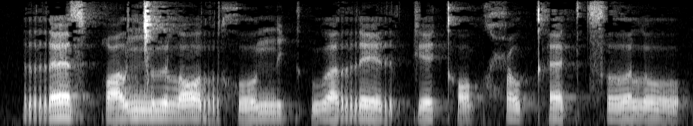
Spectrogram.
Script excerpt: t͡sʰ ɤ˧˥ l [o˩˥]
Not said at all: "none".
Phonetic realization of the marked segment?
o˥˨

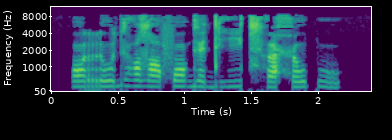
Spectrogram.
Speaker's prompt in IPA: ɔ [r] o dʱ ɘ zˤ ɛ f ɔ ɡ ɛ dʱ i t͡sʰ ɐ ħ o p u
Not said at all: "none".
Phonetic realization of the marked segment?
r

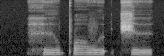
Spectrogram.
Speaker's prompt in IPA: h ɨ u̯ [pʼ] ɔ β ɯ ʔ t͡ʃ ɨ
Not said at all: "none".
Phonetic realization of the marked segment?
pʼ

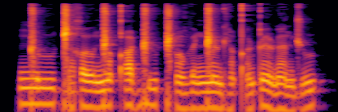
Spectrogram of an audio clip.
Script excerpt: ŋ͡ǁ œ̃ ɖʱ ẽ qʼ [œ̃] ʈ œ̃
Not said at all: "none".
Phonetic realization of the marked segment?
œ̃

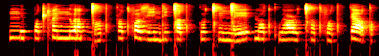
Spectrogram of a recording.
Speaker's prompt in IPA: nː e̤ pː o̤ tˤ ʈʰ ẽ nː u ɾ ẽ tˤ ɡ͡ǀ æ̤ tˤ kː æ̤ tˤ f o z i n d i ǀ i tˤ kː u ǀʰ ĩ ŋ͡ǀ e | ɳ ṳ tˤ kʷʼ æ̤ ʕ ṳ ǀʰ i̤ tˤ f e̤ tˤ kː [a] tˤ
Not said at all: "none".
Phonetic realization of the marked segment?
æ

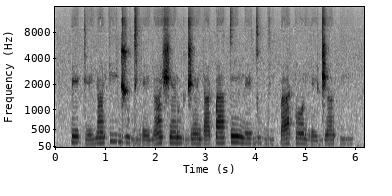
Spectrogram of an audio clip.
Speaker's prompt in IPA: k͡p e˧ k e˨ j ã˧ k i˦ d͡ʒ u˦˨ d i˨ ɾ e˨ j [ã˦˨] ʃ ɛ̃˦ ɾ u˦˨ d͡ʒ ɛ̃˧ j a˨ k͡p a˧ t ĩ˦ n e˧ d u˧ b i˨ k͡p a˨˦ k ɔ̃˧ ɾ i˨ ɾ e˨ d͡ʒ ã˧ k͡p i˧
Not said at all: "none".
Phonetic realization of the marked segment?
ã˨˦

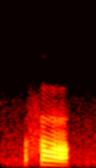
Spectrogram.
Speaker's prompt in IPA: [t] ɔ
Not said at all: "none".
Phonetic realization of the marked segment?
θ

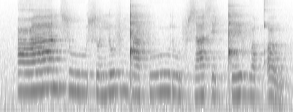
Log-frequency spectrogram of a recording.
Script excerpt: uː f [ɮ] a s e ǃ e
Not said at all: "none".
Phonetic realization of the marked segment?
z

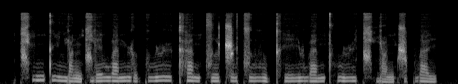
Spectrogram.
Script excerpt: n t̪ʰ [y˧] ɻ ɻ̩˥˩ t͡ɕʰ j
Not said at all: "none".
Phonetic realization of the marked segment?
u˧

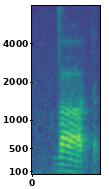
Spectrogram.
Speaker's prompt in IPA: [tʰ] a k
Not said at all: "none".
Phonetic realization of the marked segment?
d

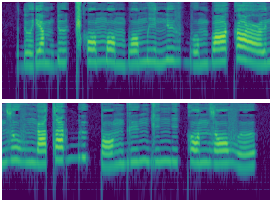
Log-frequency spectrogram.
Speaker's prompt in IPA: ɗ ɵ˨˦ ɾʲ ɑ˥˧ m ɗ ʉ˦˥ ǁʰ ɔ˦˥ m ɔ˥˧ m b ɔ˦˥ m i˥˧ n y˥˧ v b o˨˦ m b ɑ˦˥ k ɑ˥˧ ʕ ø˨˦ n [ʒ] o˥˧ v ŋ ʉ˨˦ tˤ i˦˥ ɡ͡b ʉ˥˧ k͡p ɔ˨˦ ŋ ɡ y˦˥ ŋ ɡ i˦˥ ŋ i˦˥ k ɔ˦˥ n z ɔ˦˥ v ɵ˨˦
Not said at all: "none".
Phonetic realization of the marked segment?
z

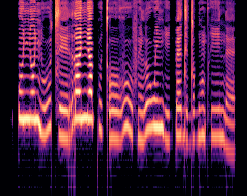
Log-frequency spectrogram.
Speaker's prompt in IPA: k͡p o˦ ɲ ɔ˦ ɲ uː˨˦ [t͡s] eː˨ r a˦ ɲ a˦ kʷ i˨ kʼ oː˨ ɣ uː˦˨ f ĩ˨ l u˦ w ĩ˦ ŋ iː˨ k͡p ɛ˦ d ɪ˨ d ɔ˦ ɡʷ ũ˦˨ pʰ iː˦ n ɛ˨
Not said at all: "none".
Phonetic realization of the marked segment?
t͡s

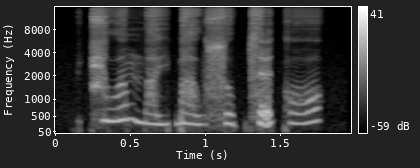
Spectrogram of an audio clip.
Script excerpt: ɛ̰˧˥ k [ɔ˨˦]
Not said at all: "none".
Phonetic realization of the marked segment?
ɔ˨˦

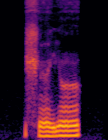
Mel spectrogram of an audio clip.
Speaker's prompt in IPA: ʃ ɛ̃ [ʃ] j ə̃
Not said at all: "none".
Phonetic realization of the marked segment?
none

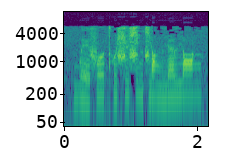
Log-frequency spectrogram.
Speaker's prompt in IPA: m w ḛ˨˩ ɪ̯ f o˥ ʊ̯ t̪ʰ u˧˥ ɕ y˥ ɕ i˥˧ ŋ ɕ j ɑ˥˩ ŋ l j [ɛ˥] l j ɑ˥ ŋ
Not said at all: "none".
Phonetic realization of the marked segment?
ɛ˥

